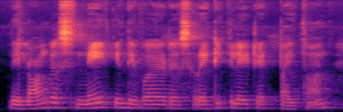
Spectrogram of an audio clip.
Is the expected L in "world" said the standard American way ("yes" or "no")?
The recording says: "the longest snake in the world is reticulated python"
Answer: no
